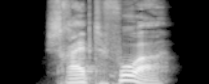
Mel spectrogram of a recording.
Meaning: inflection of vorschreiben: 1. third-person singular present 2. second-person plural present 3. plural imperative
- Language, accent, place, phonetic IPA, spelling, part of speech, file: German, Germany, Berlin, [ˌʃʁaɪ̯pt ˈfoːɐ̯], schreibt vor, verb, De-schreibt vor.ogg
